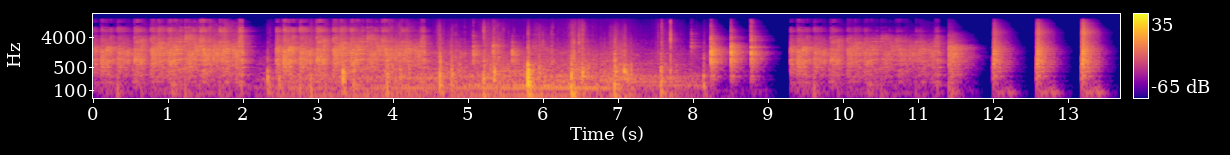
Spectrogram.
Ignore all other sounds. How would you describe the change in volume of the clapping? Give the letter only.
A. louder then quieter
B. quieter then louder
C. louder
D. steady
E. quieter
D.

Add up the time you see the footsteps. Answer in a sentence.
You can hear the footsteps for 6 seconds altogether.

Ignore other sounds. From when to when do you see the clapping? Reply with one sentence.
You can hear the clapping from 0.0 to 5.9 s and from 8.0 to 13.4 s.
